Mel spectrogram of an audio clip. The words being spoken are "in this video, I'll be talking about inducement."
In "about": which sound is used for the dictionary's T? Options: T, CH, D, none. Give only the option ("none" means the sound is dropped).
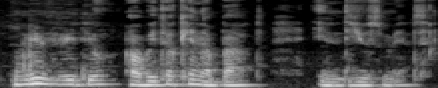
T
